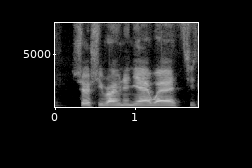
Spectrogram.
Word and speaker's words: Saoirse: Saoirse Ronan, where she's like the secret eight, always trained, and she's one.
